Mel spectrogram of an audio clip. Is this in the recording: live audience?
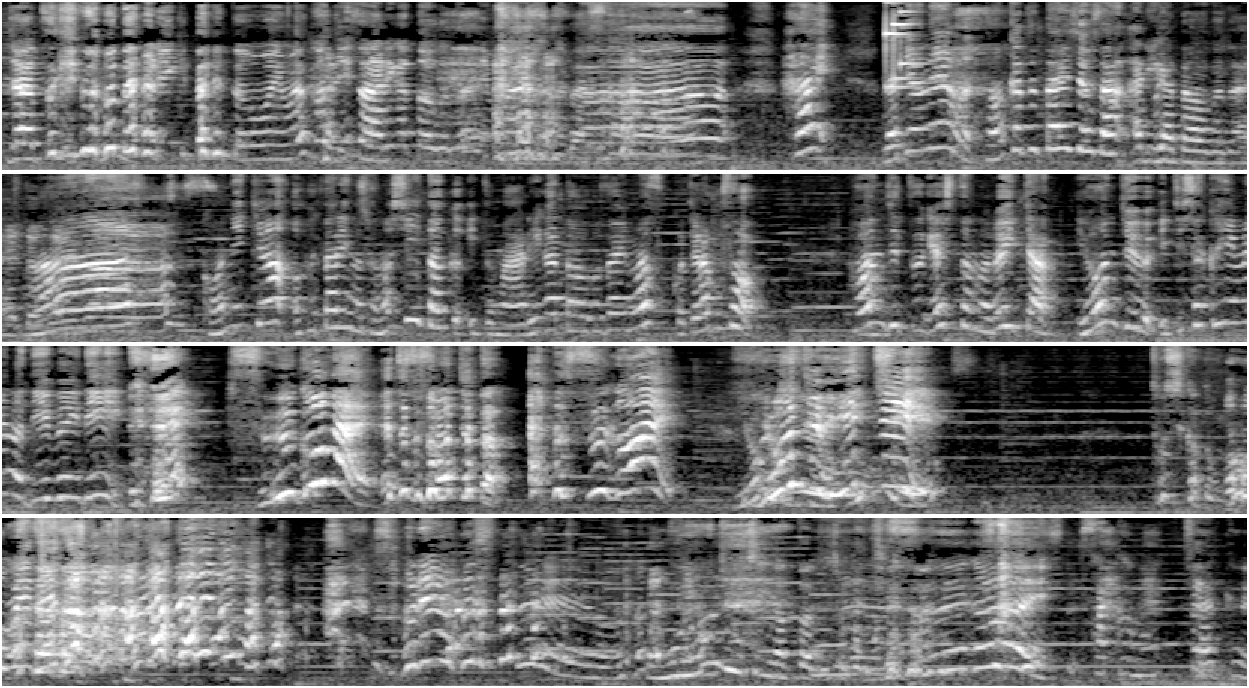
yes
